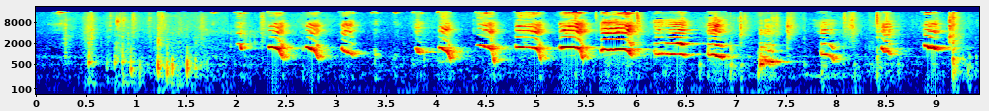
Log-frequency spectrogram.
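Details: Whippet reacting to its own reflection in a mirror, giving a rapid series of high, sharply falling whine-yelps, about two to three per second, each short and tonal with bright overtones, with a few softer huffs at the start.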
